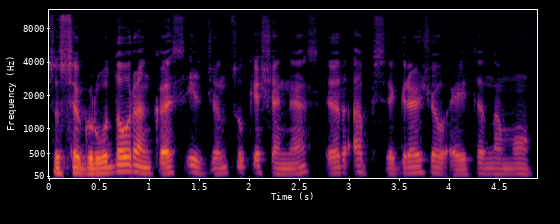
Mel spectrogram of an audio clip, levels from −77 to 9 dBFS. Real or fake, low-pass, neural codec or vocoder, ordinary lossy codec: real; 10.8 kHz; none; MP3, 96 kbps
